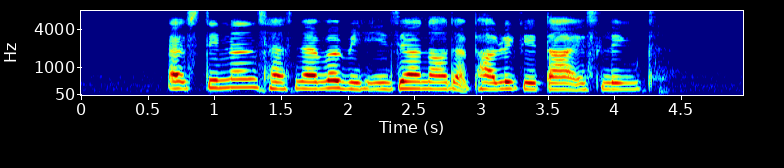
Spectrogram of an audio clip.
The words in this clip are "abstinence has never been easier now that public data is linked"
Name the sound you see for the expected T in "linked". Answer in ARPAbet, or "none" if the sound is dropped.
T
